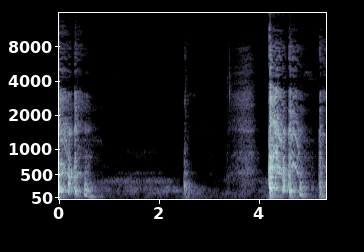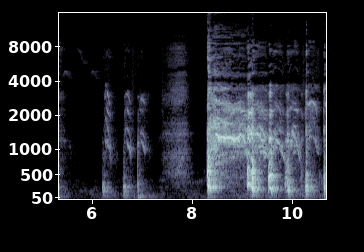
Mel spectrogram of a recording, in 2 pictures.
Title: Tickly Summer Morning Cough.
